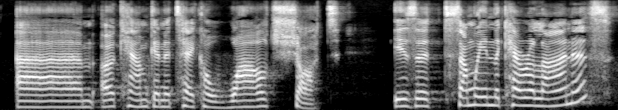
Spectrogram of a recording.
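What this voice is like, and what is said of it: Mixed British and Australian accent. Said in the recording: “why does it sound a little British, a little Australian? ... it's a little bit mixed up”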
